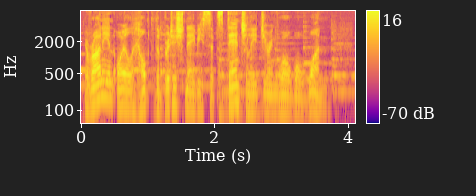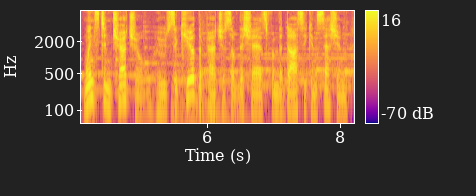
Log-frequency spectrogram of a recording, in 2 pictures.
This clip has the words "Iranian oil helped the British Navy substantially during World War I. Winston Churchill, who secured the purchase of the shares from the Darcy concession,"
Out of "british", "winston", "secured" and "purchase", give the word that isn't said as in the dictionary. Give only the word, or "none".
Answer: none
